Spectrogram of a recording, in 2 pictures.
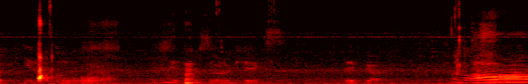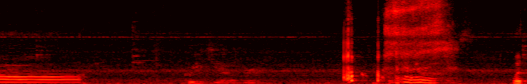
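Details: Hiccups from a girl, with family talking nearby.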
